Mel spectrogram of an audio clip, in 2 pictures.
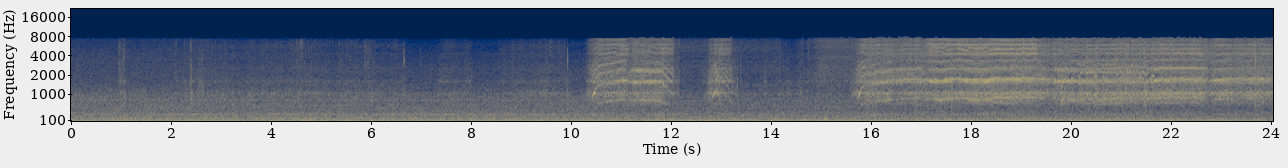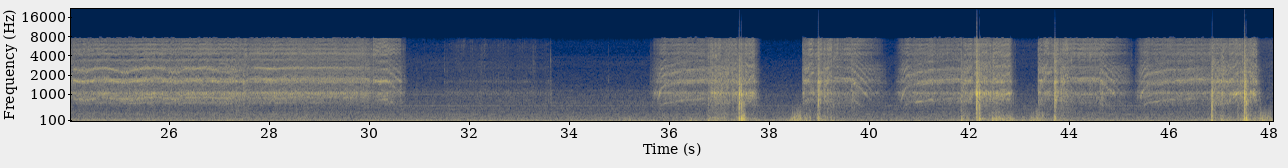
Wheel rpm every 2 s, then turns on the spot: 0, 10, 20, 10, 10, 130, 30, 40, 210, 230, 210, 230, 220, 230, 230, 50, 20, 10, 180, 130, 130, 180, 130, 200.
2-8 30-34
